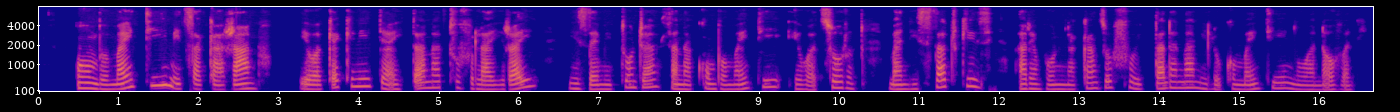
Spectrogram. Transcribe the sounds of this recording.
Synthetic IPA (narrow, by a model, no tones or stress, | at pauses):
umbimajnt̪imit͡sakaɾanu̥ | ewakakinid̪̥ea̰it̪a̰nət̪ʰuvulaiɾaj | nizajmit̪uɳɖ͡ʐəsanakʰumbumajnt̪i | ewat͡suɾuni̥ | manisi̥saʈ͡ʂu̥kizi̥ | aɾiambuninakand͡zufuit̪ananəmilukumajnt̪inuano̰va̰ni̥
